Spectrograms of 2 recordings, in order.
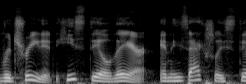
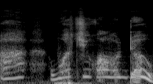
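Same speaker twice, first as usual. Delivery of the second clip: much higher mock drunk yelling. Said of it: "in front of my car yelling".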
